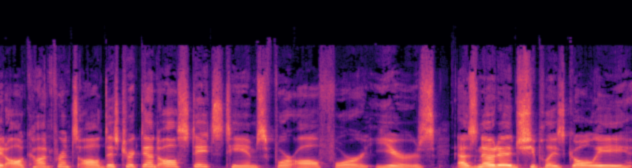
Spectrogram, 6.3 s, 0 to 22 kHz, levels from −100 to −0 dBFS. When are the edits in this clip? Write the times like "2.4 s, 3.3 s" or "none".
4.5 s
